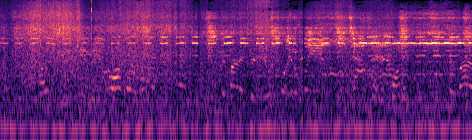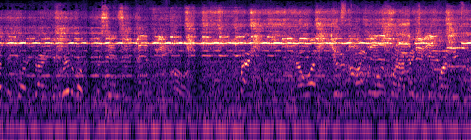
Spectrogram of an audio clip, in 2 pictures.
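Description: Music with singing, from a radio, over the steady low hum of the pontoon boat's outboard motor and the rush of wind and water.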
